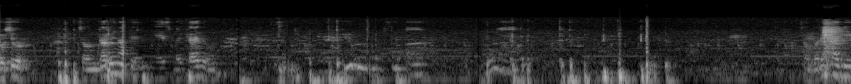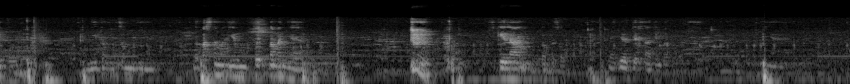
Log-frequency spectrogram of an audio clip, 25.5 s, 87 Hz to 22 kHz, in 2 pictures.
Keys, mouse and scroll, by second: 1.0 alt+q, 1.9 s, 3.8 drag, 4.3-7.8 typing, 6.1-6.7 drag, 8.6 alt+q, 9.7 s, 10.1 click, 11.1 click, 12.7-13.1 drag, 13.3 2, 13.6 click, 15.3 click, 15.9 click, 16.6-17.0 drag, 17.8 t, 19.8-21.5 drag, 21.8 e, 22.8-24.0 drag, 24.3 middle drag, 25.2 click.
